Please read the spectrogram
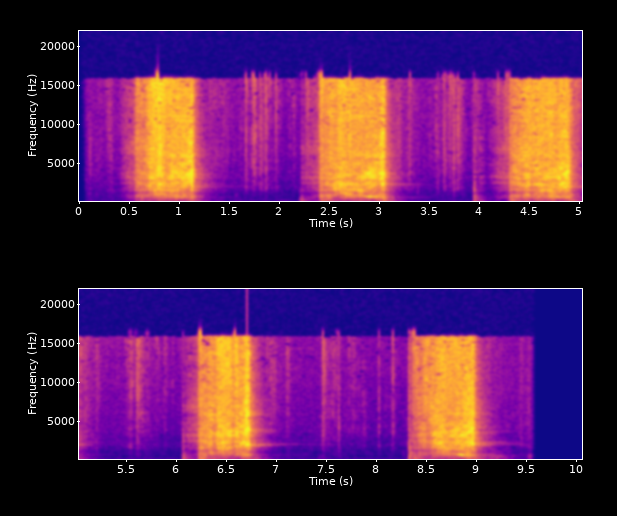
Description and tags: A jointer plane used on a piece of pine.
Recorded with apogee one internal microphone.
Carpentry, Plane, woodworking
